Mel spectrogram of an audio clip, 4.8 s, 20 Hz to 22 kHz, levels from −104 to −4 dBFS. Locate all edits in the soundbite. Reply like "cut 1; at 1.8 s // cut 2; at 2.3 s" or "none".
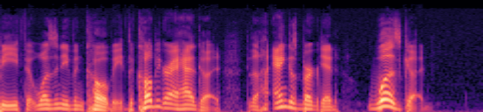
cut 1; at 1.6 s // cut 2; at 2.0 s // cut 3; at 2.5 s // cut 4; at 3.2 s

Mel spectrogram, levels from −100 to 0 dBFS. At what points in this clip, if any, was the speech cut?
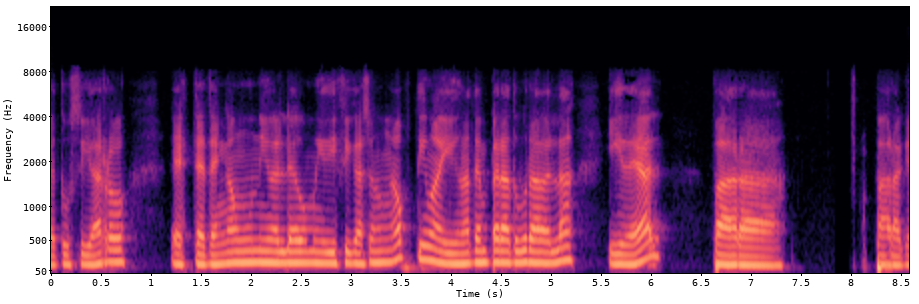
none

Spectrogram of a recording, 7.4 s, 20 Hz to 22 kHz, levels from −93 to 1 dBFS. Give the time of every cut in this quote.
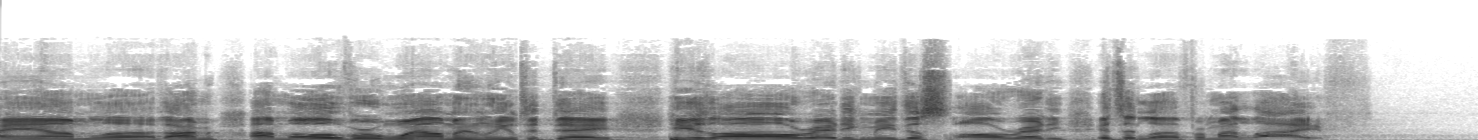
cut 1; at 2.6 s // cut 2; at 4.3 s // cut 3; at 4.7 s // cut 4; at 5.7 s

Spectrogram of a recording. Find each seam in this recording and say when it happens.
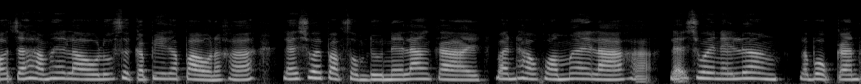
cut 1; at 4.9 s // cut 2; at 6.6 s

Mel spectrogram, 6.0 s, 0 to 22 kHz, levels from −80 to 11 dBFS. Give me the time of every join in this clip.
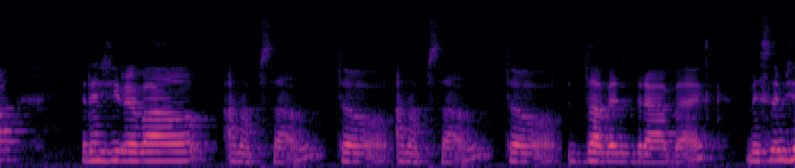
cut 1; at 3.0 s

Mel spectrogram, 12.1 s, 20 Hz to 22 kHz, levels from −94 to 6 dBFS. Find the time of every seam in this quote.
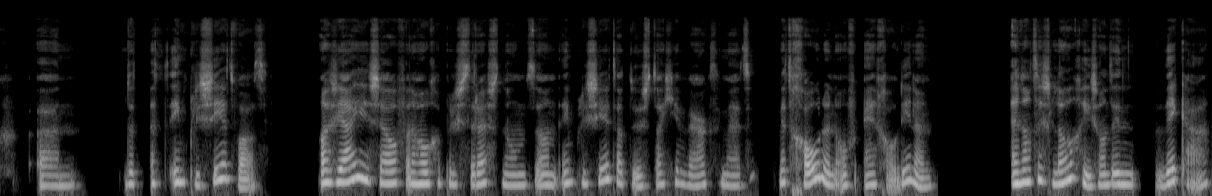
cut 1; at 1.4 s // cut 2; at 7.6 s

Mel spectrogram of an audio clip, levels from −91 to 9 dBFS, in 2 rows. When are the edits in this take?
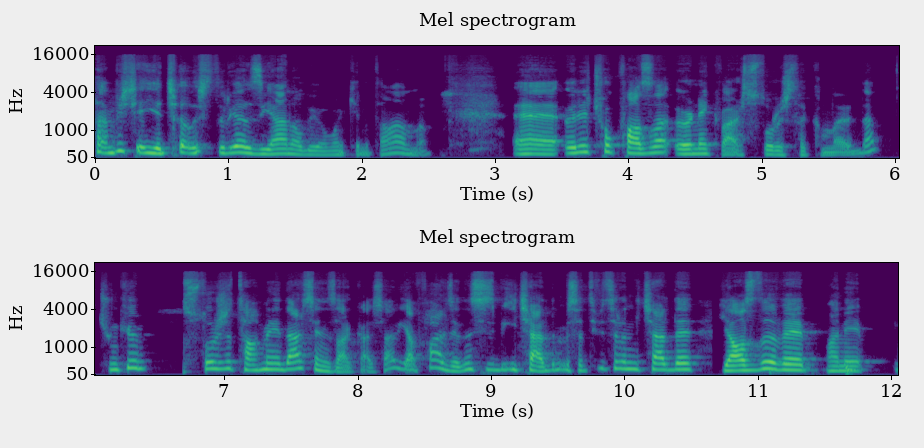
cut 1; at 6.7 s // cut 2; at 10.7 s

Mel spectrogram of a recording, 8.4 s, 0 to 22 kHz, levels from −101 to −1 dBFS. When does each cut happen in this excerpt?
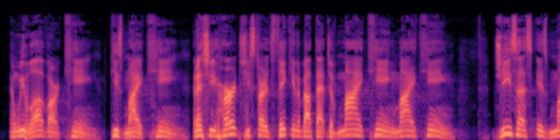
cut 1; at 1.6 s // cut 2; at 2.8 s // cut 3; at 3.6 s // cut 4; at 4.9 s

